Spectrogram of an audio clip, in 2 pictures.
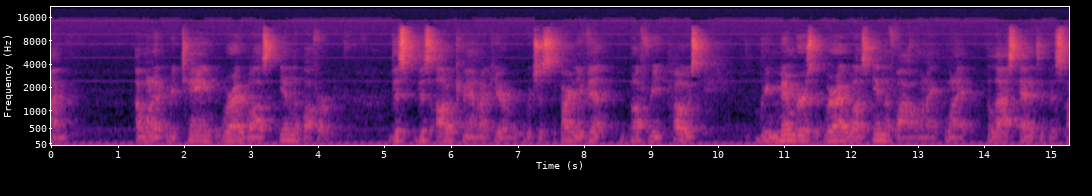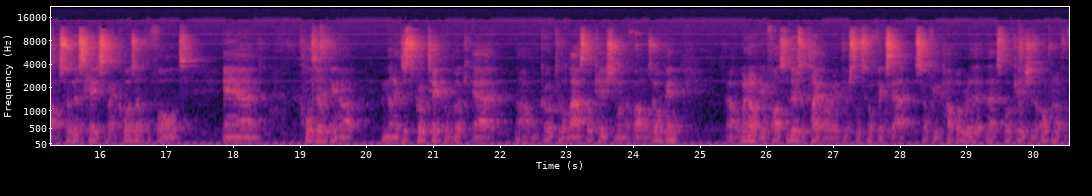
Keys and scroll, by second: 0.0-0.3 typing, 4.4-5.3 typing, 16.0-16.7 typing, 19.1-19.8 typing, 21.3 k, 22.5-25.7 typing, 27.5-30.5 typing.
